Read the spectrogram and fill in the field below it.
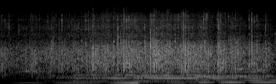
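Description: An audience claps for Jesus together in a dense, steady wash of applause that holds at a fairly even loudness, with low sustained musical tones humming underneath.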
